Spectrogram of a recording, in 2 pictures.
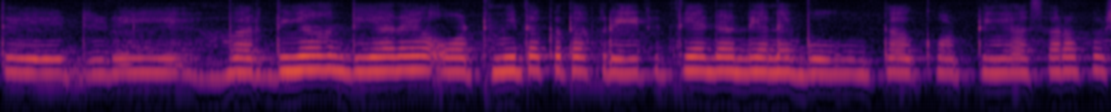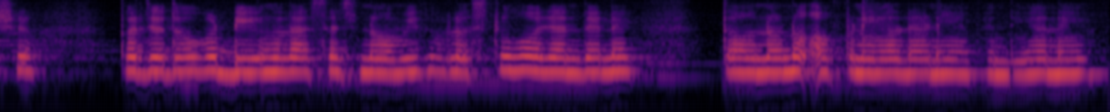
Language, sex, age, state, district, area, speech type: Punjabi, female, 18-30, Punjab, Shaheed Bhagat Singh Nagar, rural, spontaneous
